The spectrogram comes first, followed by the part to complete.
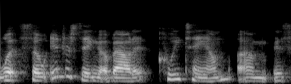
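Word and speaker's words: qui tam: so interesting about it qu Tam um is how I say it uh qu because it's Latin not not Spanish or French um qu so you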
